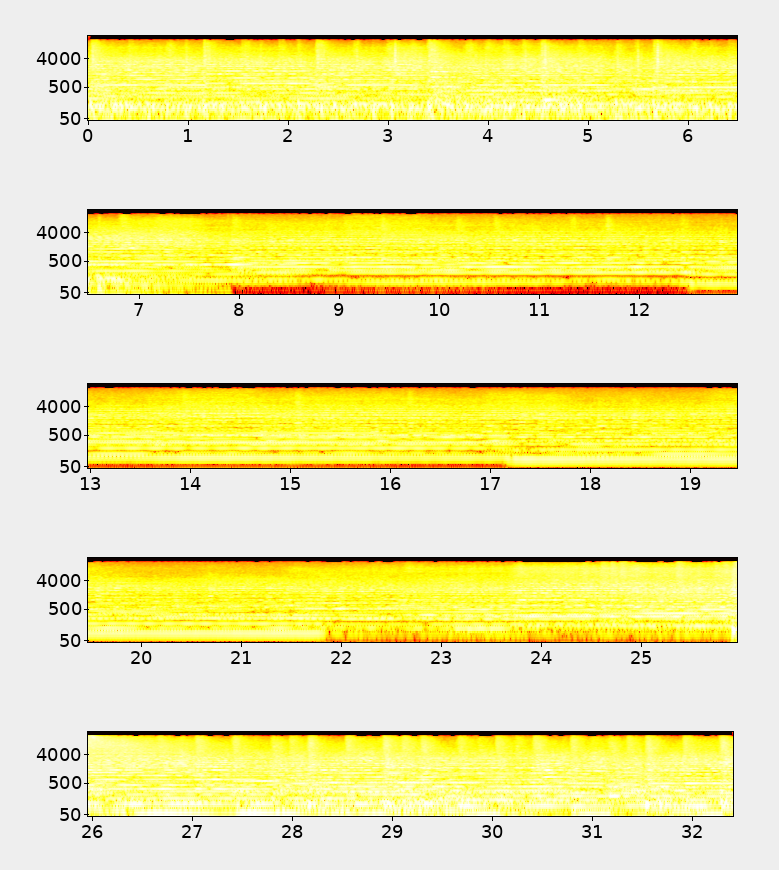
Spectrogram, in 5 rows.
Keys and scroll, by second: 3.8 ctrl+z, 26.8 ctrl+z.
